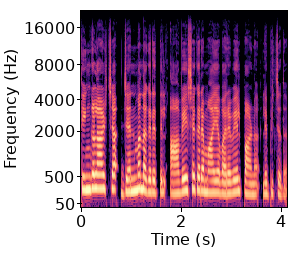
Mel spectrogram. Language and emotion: Malayalam, neutral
